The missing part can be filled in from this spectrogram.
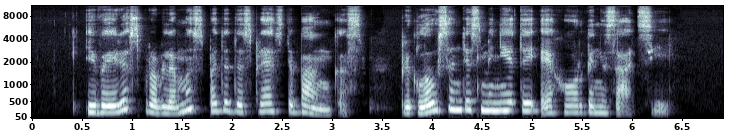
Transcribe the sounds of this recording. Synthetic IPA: iːʋɐɪɾʲɛspɾobʲlʲɛmɐspɑd̪ʲɛd̪ɐsʲpʲɾʲæːsʲt̪ʲɪbɐŋkɐ̰s | pʲɾʲɪklˠɒʊsɐnʲt̪ʲɪsmʲɪnʲeːt̪ɐjʔɛxoːɾɡɐnʲɪzɑ̰ːt̪sʲɪjɛ̰j

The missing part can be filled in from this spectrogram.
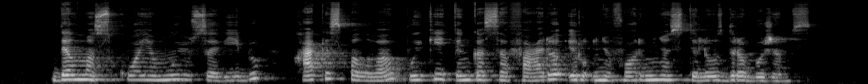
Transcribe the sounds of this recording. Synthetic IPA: d̪ʲeːlˠmɐskuɔjɛmuːjuːsɐʋʲiːbʲuː | xɑːkʲespɐlˠʋɐpʊɪkʲɛɪt̪ʲɪŋkɐsɐfɑːɾʲoːʔɪɾʊnʲɪfɔɾʲmʲɪnʲoːsʲt̪ʲɪlʲɛʊsd̪ɾɐbʊʒʲɛms

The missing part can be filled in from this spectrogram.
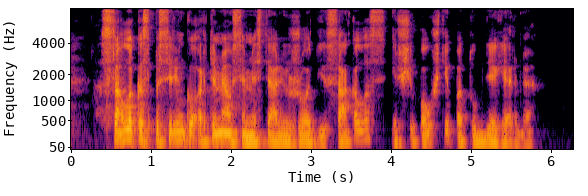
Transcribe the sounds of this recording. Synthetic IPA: sɑːlˠɐkɐspɐsʲɪɾʲɪŋkoːʔɐɾʲt̪ʲɪmʲæˑʊsʲɛmʲiɛsʲt̪ʲæːlʲuːʒoːd̪ʲiːsɑːkɐlˠɐsɪɾʃʲɪpɐʊkʃʲt̪ʲiːpɐt̪uːɡ̚ʲd̪ʲeːɣʲɛɾʲbʲæ

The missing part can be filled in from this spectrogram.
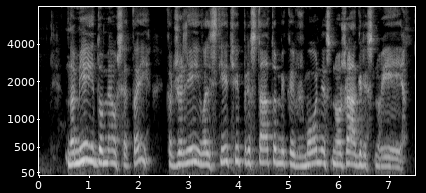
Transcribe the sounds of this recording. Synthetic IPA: nɐmʲiɛiːd̪oːmʲɛʊsʲɛt̪ɐɪ | kɐt̪ʒɐlʲeːjɪʋɐlʲsʲt̪ʲiɛt͡ʃʲɛɪpʲɾʲɪst̪ɑːt̪oːmʲɪkɐɪpʒmoːnʲeːsnuɔʒɑːɡɾʲesnʊeːjɛ

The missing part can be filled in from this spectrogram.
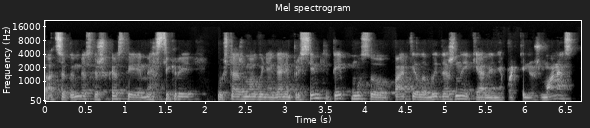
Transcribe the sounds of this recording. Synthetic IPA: ɐ̰t̪sɐkoːmʲiːbʲɛːskɐʃkoːkʲɛst̪ɐɪmʲɛst̪ʲɪkɾɐɪ | ʊʃt̪ɑːʒmoːɡʊnʲɛɡɑːlʲɪmpʲɾʲɪsʲɪɪmʲt̪ʲɪt̪ɐɪp̚muːsʊpɑːrʲt̪ʲɪjɛlˠɐbɐɪd̪ɐʒnɐɪkʲæːlʲɛnʲɛpɐrʲt̪ʲɪnʲʊsʒmoːnʲes

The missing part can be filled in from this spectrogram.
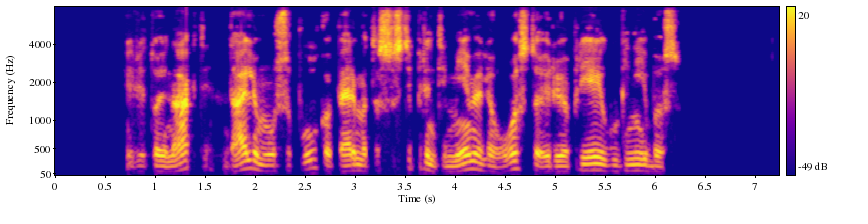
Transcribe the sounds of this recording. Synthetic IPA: ɪɾʲiːt̪oːjnɑːkt̪ʲɪd̪ɑːlʲiːmuːsupʊlˠkoːpʲæˑɾʲmʲɛt̪ɐsʊ̥sʲt̪ʲɪpʲɾʲɪnʲt̪ʲɪmʲeːmʲɛlʲoːuɔst̪oːɪɾjoːpʲɾʲiɛɛɪɡuːɡʲɪnʲiːboːs

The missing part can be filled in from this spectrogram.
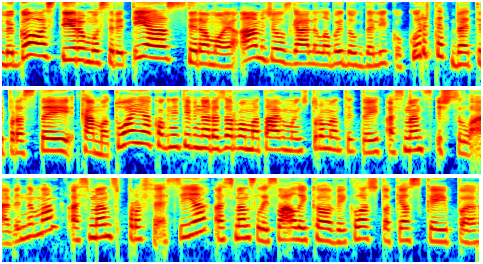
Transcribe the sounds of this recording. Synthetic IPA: lʲɪɡoːst̪ʲiːɾʲɪmuːsʲɾʲɪt̪ʲiɛstʲiːɾʲɐmoːjo̰ːʔɑmʲʒʲɛʊs̬ɡɑːlʲɪlˠɐbɐɪd̪ɐʊkd̪ɐlʲiːkukʊɾʲt̪ʲɪbʲɛt̪tʲiːpɾɐst̪ɐɪkɑːmɐt̪uɔjɛkoːɡnʲɪt̪ʲiːʋʲɪnʲoːɾʲɛzʲɛrʋoːmɐt̪ɑːʋʲɪmoːɪnst̪ɾʊmʲɛnt̪ɐɪt̪ɐɪɐsʲmʲɛnsɪʃʲsʲɪlˠɑ̰ːʋʲɪnʲɪmɐɐsʲmʲɛnspɾoːfʲɛ̰sʲɪjɛɐsʲmʲɛnslˠɐɪsʋɑ̰ːlˠɐɪkʲoːʋʲɛɪklˠɐst̪oːkʲɛskɐɪp

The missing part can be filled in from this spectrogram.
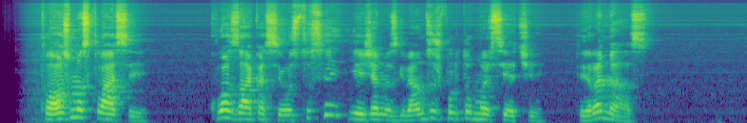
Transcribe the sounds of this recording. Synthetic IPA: klˠɑˑʊsʲimɐsklˠɑːsʲɛj | kuɔzɑːkɐsjɛʊst̪ʊsʲɪjiɛʒʲæːmʲesɡʲiʋʲæˑnt̪ɪʃpʊlʲt̪uːmɐɾʲsʲiɛt͡ʃʲɛɪ | t̪ɐɪiɾɐmʲæs

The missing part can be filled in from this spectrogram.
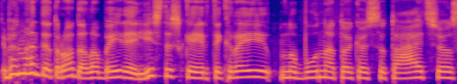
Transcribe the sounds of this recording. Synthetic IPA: bʲɛt̪mɐnt̪ʲeɪɐt̪ɾoːd̪olˠɐbɐɪɾʲɛɐlʲɪsʲt̪ʲɪʃkɐɪɪrt̪ʲɪkrɐɪnʊbuːnɐt̪oːkʲoːssʲɪt̪ʊɑːt͡sʲɪjoːs

